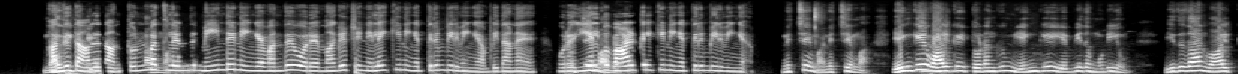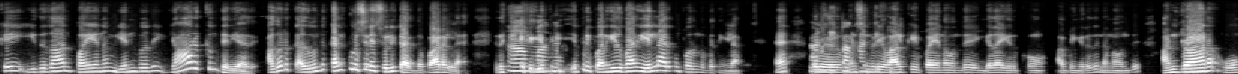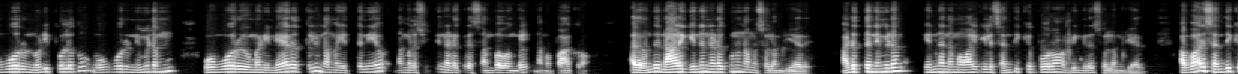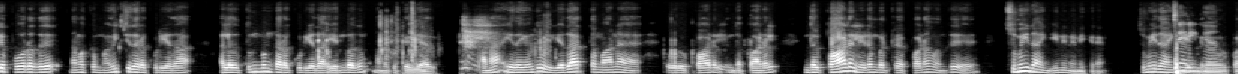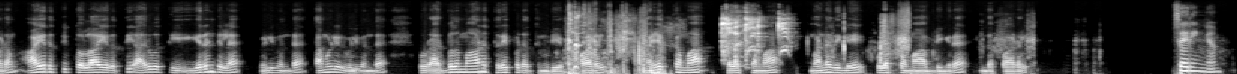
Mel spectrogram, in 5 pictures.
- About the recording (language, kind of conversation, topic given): Tamil, podcast, கடினமான நாட்களில் உங்களுக்கு ஆறுதல் தரும் பாடல் எது?
- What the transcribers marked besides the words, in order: other background noise; in English: "கன்க்ளூஷனே"; laugh; horn; other noise; tapping; cough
